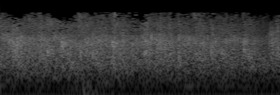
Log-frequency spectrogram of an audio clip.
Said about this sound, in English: The mark of any kind of, yeah, we should applaud for that. It's amazing.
